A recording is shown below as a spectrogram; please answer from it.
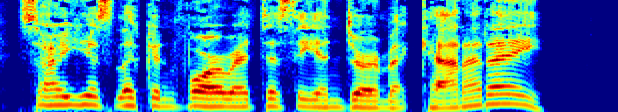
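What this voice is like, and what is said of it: Attempted Scottish accent, sounds Irish. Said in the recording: “That was more of an Irish accent, wasn't it? How can I do a Scottish accent? ... Oh, that sounds exactly the same.”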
